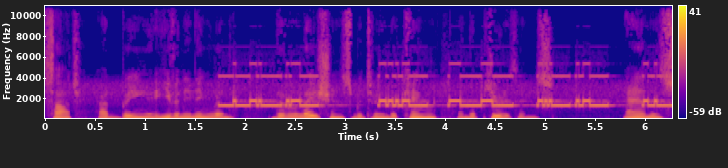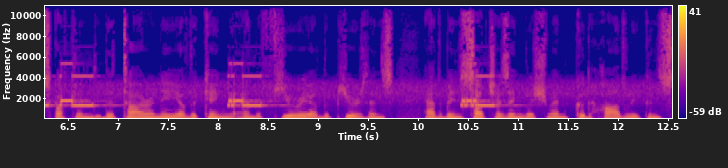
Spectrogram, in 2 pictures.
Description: TTY/TDD text telephone tones (45.45 baud Baudot), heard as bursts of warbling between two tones, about 400 Hz shift, 1600 Hz centre, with speech in English. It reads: HE ATTRACTED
